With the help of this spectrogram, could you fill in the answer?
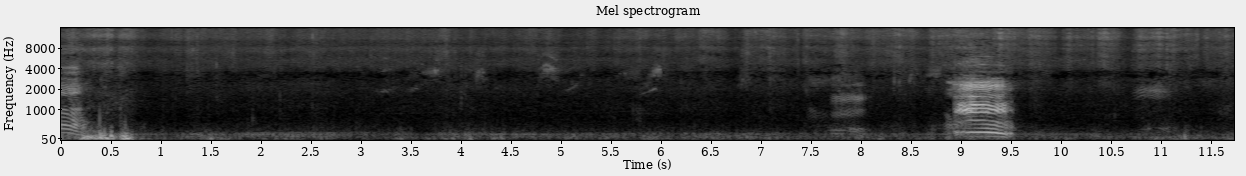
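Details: Cattle eating grass: a short, low moo opens the recording, then a long quiet stretch with a steady low hum before a loud, full, harmonic-rich moo lasting about half a second near the end.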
